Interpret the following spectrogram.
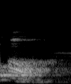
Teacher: ओ औ, इसमें कंठ और होठों का प्रयोग होता है, इसलिए बोलते हैं कंठोष्ठ,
